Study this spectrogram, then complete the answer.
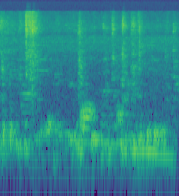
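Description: A Giant Hungarian house pigeon gives a soft, low cooing call close by, a brief throaty coo over a faint background.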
